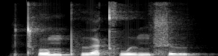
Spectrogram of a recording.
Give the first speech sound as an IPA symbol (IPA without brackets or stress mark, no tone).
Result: tʰ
